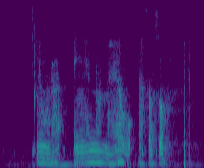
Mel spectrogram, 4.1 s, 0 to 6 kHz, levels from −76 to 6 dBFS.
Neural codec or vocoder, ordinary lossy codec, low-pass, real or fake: codec, 44.1 kHz, 7.8 kbps, Pupu-Codec; none; 5.4 kHz; fake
